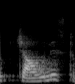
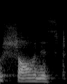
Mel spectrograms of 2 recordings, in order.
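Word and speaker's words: chauvinist: इसको चाउनिस्ट मत पढ़ना, इसको शॉविनिस्ट प्रोनाउंस कर।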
